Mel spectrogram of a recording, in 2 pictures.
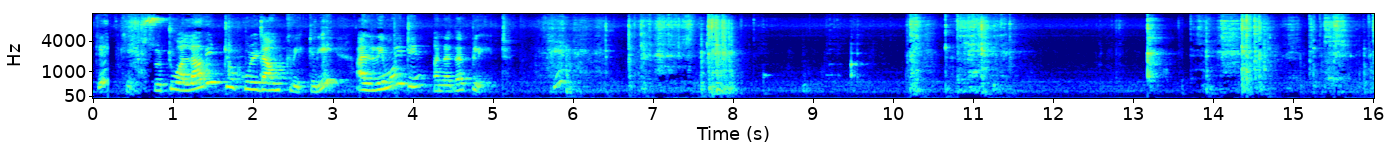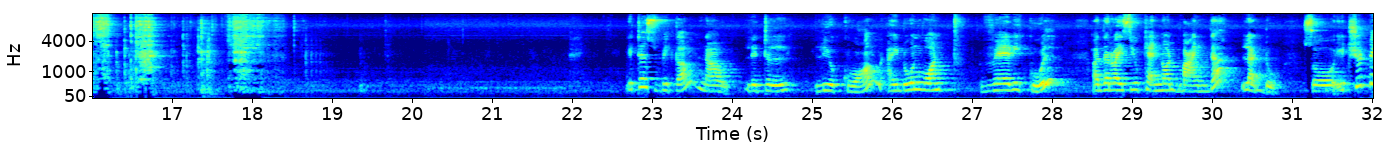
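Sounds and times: spoon scraping frying pan: 0.2s - 1.0s, 5.6s - 7.9s, 9.1s - 11.7s, 13.2s - 18.9s.

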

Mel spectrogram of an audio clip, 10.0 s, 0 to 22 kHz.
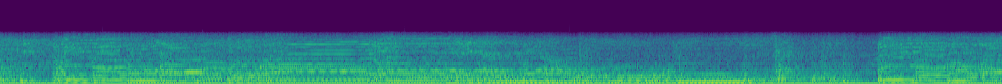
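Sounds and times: guitar chords: 0.0s - 10.0s
rock band playing live: 0.0s - 10.0s.

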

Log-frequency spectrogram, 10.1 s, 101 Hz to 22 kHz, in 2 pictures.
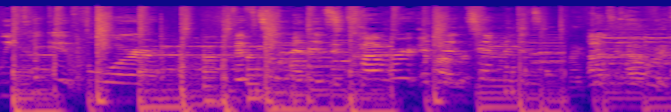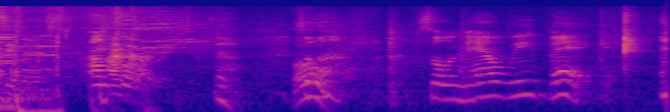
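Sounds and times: person humming: 1.4s - 3.0s
finger snap: 9.7s - 10.0s.

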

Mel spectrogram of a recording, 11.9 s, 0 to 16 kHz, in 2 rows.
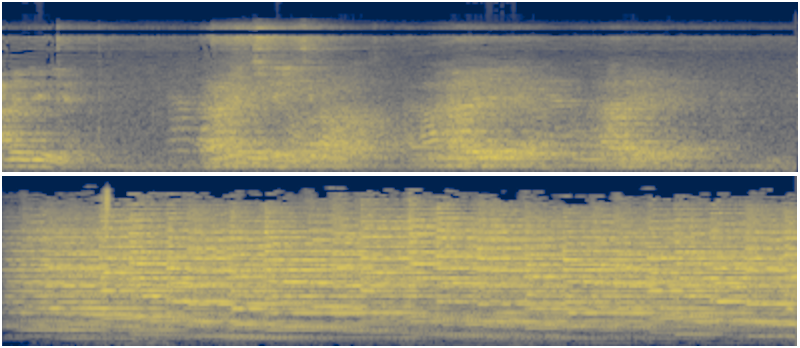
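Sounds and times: church bells pealing: 6.0s - 11.9s.

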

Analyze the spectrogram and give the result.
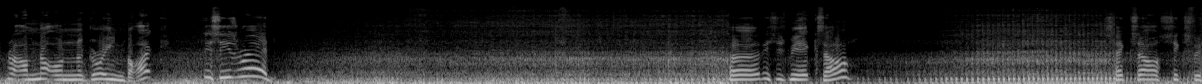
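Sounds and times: wind rushing over microphone: 0.0s - 8.1s
motorcycle engine running: 2.9s - 12.0s.

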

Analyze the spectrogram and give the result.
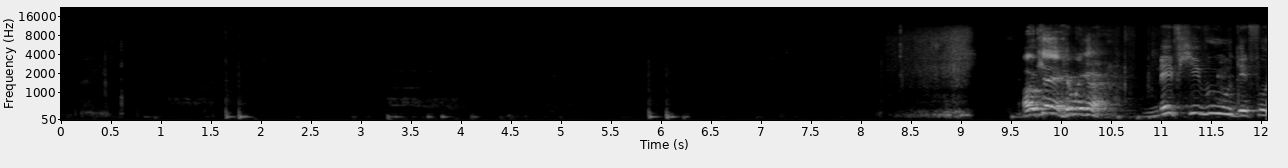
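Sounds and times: computer mouse clicks: 1.5s - 2.0s.

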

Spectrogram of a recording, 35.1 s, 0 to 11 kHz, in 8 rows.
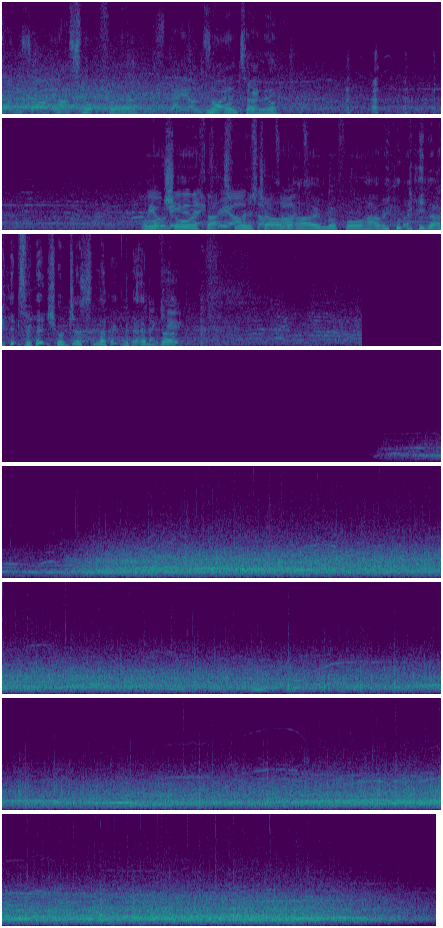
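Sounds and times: crowd applauding and cheering: 0.0s - 12.2s, 16.9s - 35.0s.

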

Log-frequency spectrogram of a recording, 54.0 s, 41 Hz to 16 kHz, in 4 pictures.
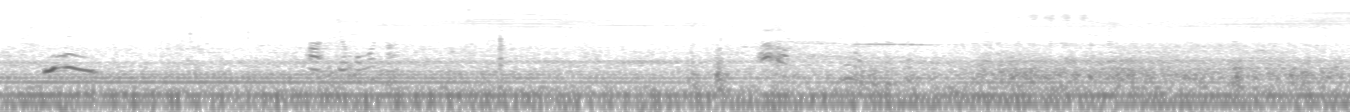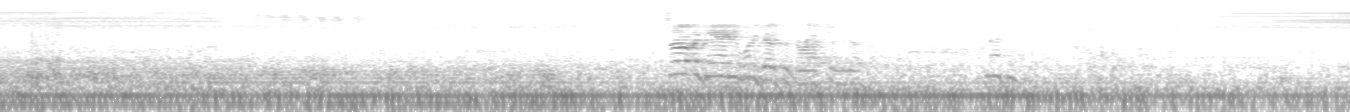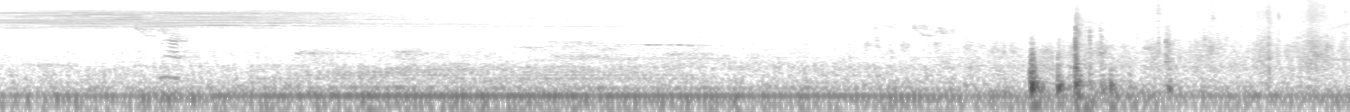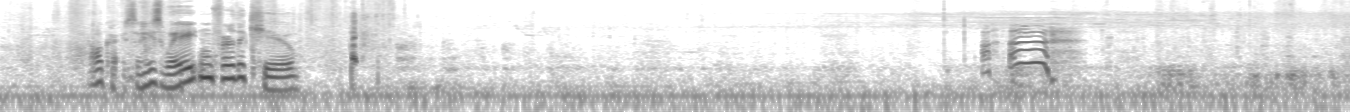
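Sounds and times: low steady hum: 0.0s - 54.0s
high insect buzz: 24.7s - 33.2s, 38.5s - 54.0s.

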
